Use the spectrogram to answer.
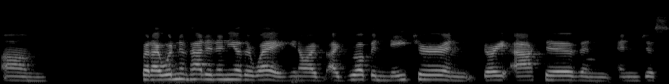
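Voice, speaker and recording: Her intonation is monotone and flat, at a medium pitch and a moderate pace. The woman speaks with an American accent. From US Northeast, Massachusetts. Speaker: natural bodybuilder and personal development coach. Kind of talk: interview.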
